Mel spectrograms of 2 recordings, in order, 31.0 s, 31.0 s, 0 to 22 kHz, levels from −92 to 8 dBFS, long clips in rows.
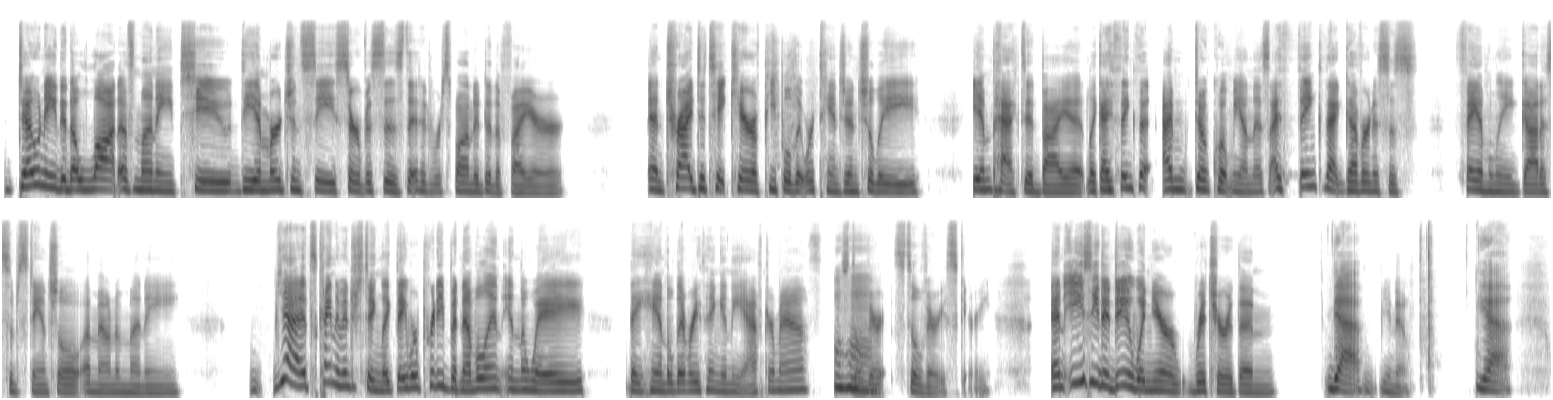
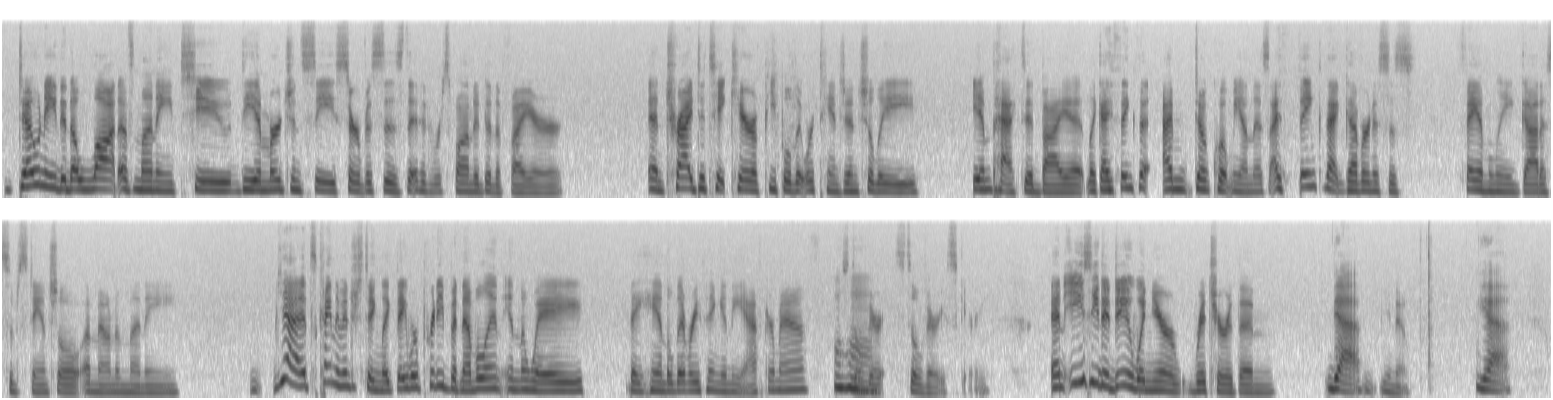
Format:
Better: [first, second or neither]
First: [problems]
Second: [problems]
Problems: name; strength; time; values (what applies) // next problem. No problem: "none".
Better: first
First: none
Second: hiss; faint; throughout; 25 dB below the speech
